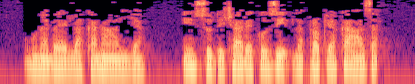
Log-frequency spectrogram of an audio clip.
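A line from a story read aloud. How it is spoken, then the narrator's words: Murmured. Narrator (Italian): mormorai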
